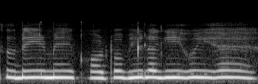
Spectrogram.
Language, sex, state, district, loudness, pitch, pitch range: Hindi, female, Bihar, Patna, -9 LUFS, 315 Hz, 310-320 Hz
